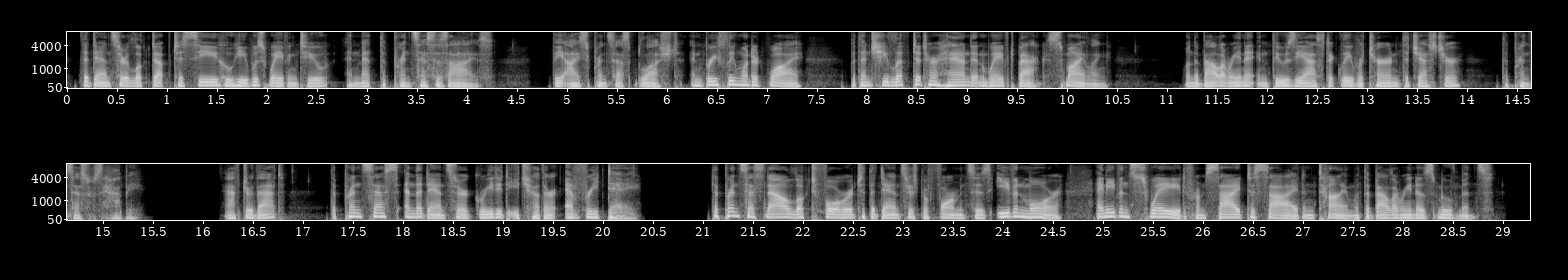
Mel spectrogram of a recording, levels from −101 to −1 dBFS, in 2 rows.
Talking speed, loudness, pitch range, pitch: 165 wpm, -24 LUFS, 100-120 Hz, 110 Hz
